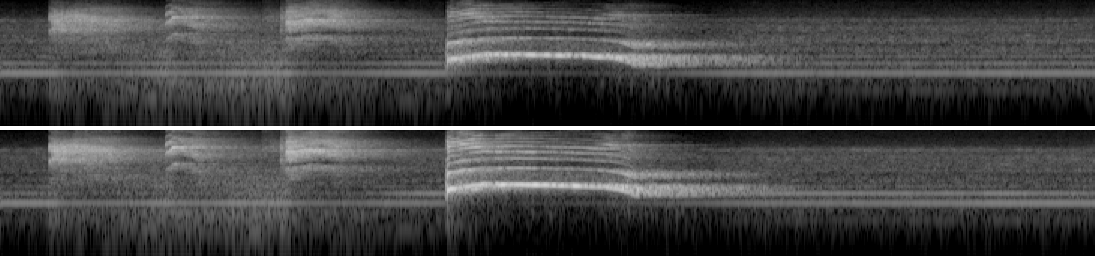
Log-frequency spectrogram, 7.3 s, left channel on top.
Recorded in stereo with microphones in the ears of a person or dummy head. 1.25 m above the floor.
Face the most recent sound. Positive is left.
turn(degrees=-55)  # may be behind; listen again after turning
